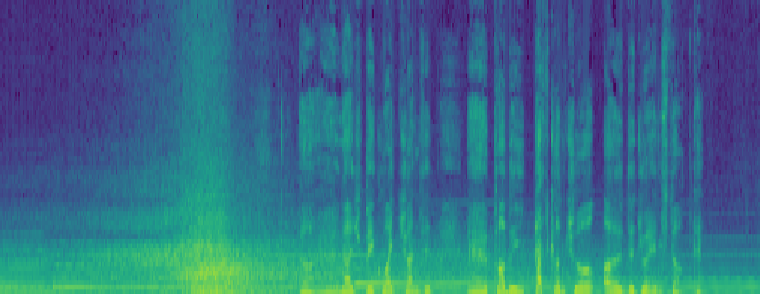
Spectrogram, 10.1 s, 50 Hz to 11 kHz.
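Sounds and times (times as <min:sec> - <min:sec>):
small blue diesel BMW car passing, possibly a 3 Series: 0:00.0 - 0:07.7
speech: 0:04.0 - 0:09.4.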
